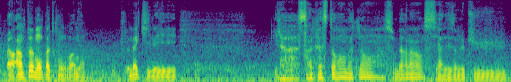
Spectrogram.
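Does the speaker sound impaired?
No.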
